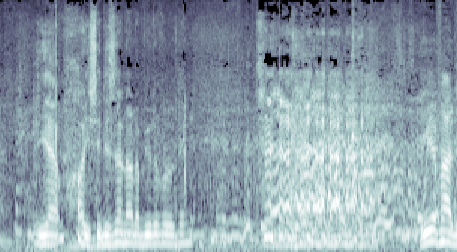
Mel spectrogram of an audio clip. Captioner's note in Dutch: gelach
